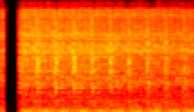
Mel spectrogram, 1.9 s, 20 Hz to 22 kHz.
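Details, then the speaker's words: 1994–1997 Ford F250 OBS diesel after fuel bowl removal, new fuel lines, HPOP o-rings, turbo pedestal delete and new intake boots, following a no-start problem: steady even diesel clatter at idle, no misses or surging; runs well. "so moms like oh yeah it does run pretty good"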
